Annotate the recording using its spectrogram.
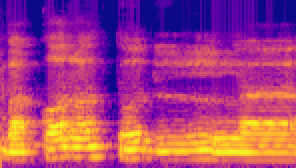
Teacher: tanwin bertemu huruf lam maka nya dibaca tidak gunah ya masuk tapi tidak gunah tidak dengung maka dibacanya baqaratula tidak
